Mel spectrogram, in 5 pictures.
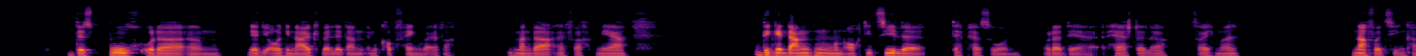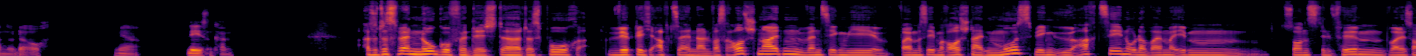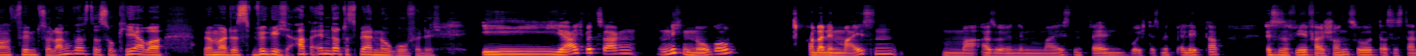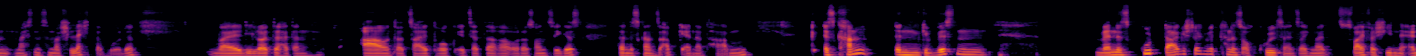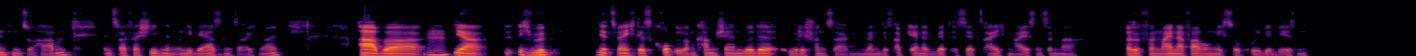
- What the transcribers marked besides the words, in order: drawn out: "Ja"; tongue click; other background noise; sigh
- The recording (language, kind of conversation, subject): German, podcast, Was kann ein Film, was ein Buch nicht kann?
- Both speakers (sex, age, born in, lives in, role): male, 25-29, Germany, Germany, guest; male, 35-39, Germany, Sweden, host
